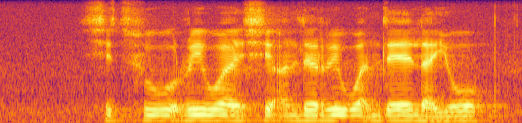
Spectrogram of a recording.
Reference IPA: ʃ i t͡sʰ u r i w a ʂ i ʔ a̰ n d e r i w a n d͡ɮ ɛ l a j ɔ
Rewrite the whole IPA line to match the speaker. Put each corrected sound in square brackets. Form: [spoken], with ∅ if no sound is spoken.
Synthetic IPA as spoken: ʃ i t͡sʰ u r i w a [ʃ] i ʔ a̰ n [d͡ɮ] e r i w a n d͡ɮ ɛ l a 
